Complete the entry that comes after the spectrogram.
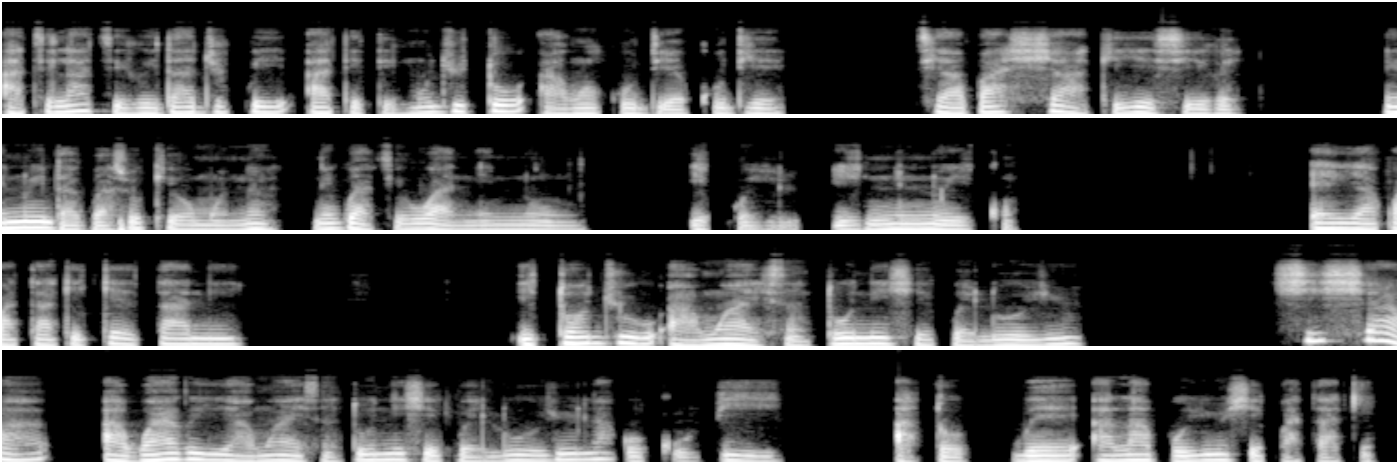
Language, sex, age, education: Yoruba, male, 15-29, tertiary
